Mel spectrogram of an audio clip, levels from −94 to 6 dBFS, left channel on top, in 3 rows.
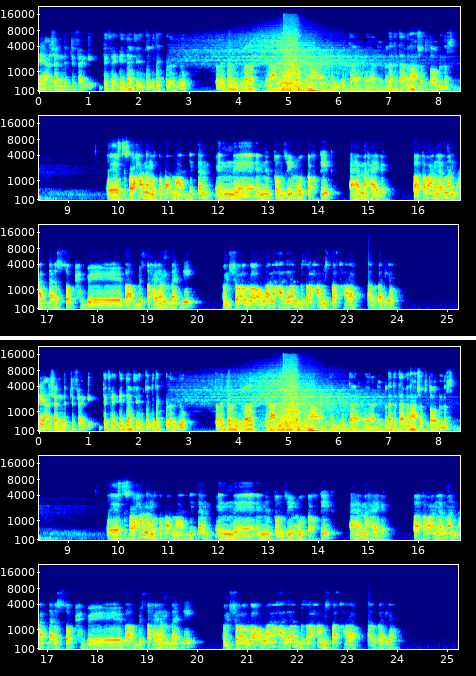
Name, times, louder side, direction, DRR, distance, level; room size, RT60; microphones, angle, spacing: voice 1, 0.0-2.9 3.5-8.3, right 5 dB, 85° right, 9 dB, 0.4 m, -27 dB
sound 1, 3.8-8.1, right 1 dB, 25° right, 0.5 m, -25 dB
voice 2, 9.8-14.2 14.6-15.3 15.9-19.9 20.5-23.9, left 3 dB, 55° left, 5 dB, 0.5 m, -25 dB
2.9 x 2.2 x 2.4 m, 0.31 s
head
